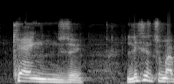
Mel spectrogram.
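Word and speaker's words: quinze: So a bit like queens but it's Kang. Listen to my pronunciation so you don't get it wrong.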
